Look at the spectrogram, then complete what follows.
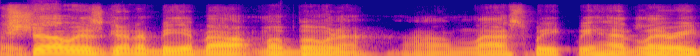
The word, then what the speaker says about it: mbuna: tonight we're gonna discuss mbuna or as aptly named by the native people um buna with a with a you it's a silent I've met so many people who don't necessarily know how it's pronounced and they feel awkward saying it so just imagine a you before it and it'll make your life easier are the most common and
